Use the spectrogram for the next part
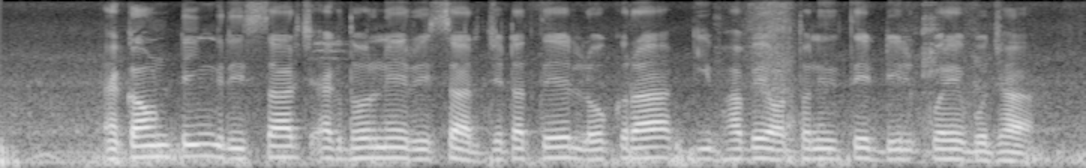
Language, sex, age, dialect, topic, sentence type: Bengali, male, 18-24, Western, banking, statement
